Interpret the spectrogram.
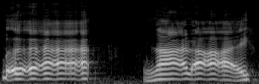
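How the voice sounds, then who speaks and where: An unhelpful storybook goat, played by a woman, raised in pitch. It bleats, then hesitates, in short reluctant replies. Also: fairly even intonation, very slow, fairly bright tone, clean tone. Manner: bleats and hesitates before answering.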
